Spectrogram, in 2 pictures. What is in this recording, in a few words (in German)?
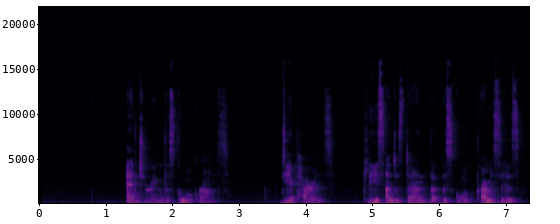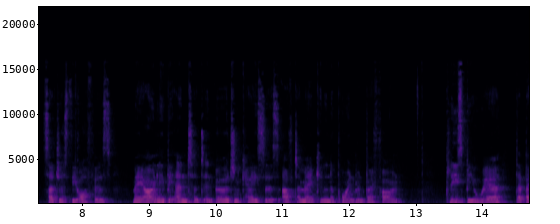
Englisch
